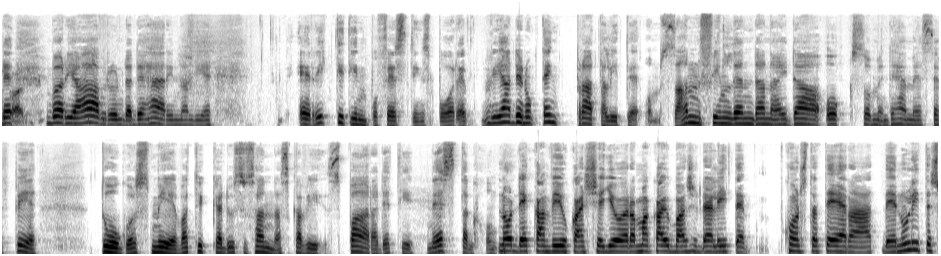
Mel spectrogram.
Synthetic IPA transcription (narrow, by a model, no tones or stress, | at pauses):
d̪ɛbœɾjaɑːʋɾɵnd̪ad̪ɛɦæːɾɪnːanʋɪ | ɛɾɪk̚t̪ɪt̪ɪnːpʰɔfɛst̪nɪŋspoːɾəvɪhad̪ːənuːɡ̚t̪ʰɛŋkt̪̚pʰɾɑːt̪aliːt̪ə̰ʔɔ̰msa̰nːfɪnlɛnd̪æɳaɪd̪ɑːʔɔksɔmɛnd̪ɛɦhæːɾmɛɛsɛfbeː | t̪uːɡɔsmɛvɑt̪ʰʏkːəɖɵsɔsanːaskaʋɪspɑːɾʔad̪ɛt̪ʰɪnɛst̪aɡɔŋːnɔːd̪ɛkanʋɪjʉkanʂəjøːɾamankɑnjʉbɑːɾs̬ɔd̪æːɭiːt̪ə | kʰɔnst̪at̪eːɾaːt̪̚d̪ɛːnuːliːt̪əs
